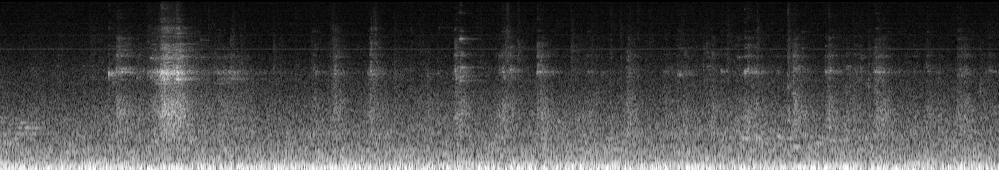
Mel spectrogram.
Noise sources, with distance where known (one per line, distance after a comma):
non-machinery impact, near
